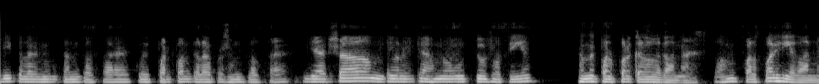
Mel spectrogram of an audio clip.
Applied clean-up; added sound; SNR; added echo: neural mask model DeepFilterNet 3.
